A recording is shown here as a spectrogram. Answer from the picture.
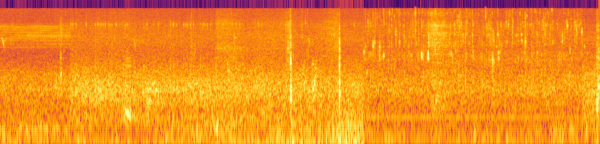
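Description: Water pouring and trickling, with a steady low hum setting in about two thirds of the way through.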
